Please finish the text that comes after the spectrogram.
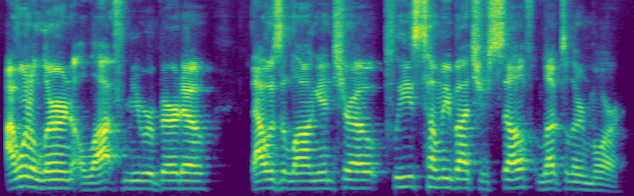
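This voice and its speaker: A man's voice: medium pitch, fairly even intonation, moderate pace. A man hosting a podcast, who reads the show's intro and then eagerly hypes up his guest. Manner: enthusiastic, hyping up the guest. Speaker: podcast host.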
